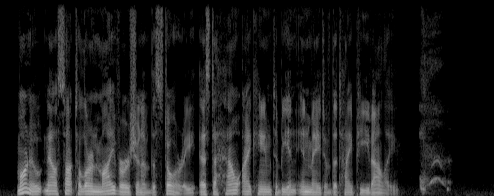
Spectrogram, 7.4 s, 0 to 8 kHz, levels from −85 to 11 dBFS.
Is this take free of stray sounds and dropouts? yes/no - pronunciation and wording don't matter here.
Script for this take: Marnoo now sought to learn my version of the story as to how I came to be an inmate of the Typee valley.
no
